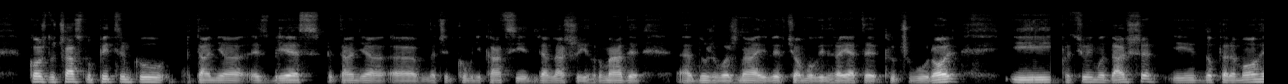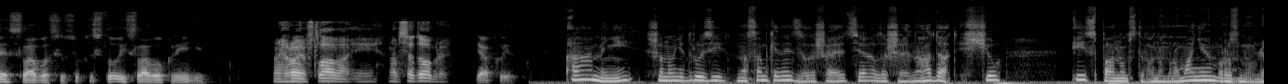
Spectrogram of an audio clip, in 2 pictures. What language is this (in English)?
Ukrainian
